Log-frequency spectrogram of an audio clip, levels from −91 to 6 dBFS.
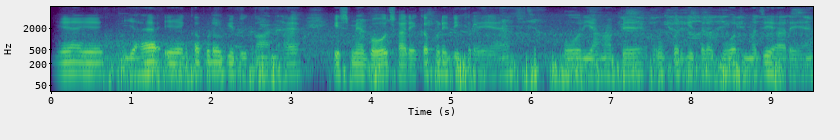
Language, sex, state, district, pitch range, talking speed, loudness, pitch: Hindi, male, Rajasthan, Bikaner, 95-105 Hz, 165 wpm, -21 LUFS, 100 Hz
